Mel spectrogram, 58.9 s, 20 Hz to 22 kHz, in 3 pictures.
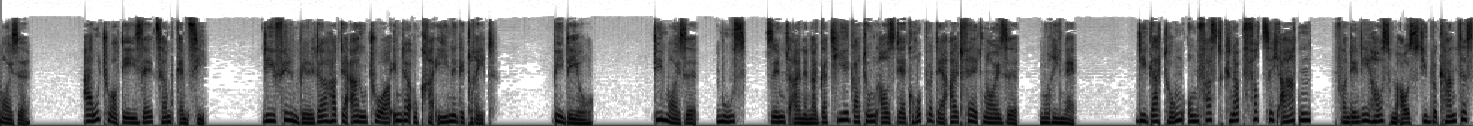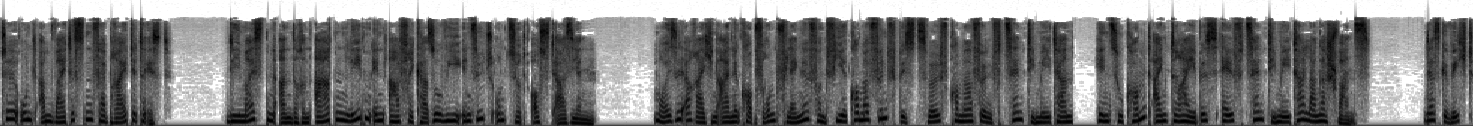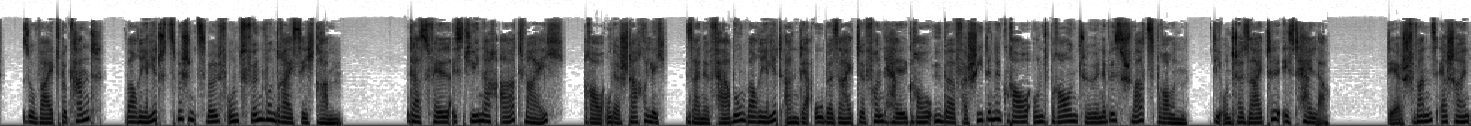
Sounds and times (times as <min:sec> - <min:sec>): Speech: 0:00.0 - 0:00.4, 0:01.1 - 0:02.8, 0:03.5 - 0:06.6, 0:07.4 - 0:08.0, 0:08.7 - 0:14.4, 0:15.2 - 0:21.9, 0:22.6 - 0:27.6, 0:28.4 - 0:37.9, 0:38.6 - 0:43.8, 0:44.7 - 0:57.0, 0:57.8 - 0:58.8.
